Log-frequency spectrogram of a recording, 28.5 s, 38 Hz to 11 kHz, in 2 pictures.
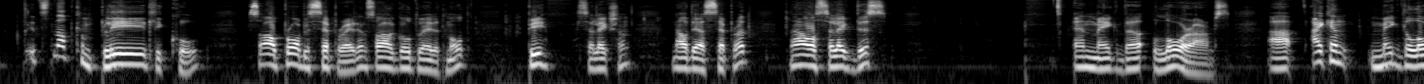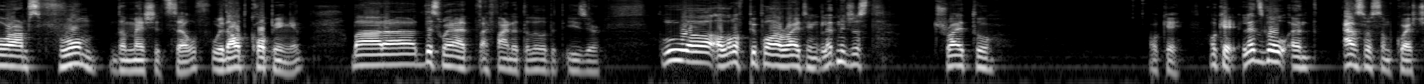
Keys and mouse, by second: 0.1-3.3 right drag, 0.6 6, 3.0 Tab, 4.9 p, 6.3 alt+q, 7.3-9.3 right drag, 7.7 a, 8.5 shift+d, 9.3-11.5 alt+middle drag, 11.5-12.6 right drag, 12.0 g, 12.6-28.4 alt+middle drag.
